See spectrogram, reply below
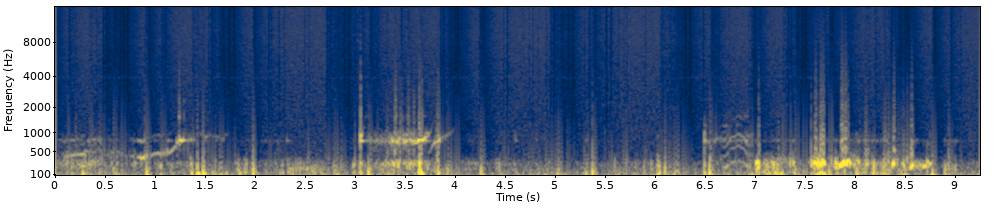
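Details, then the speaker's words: Bowel sounds (borborygmi) heard by stethoscope near the heart: loud low rumbling with gurgles and rising squeaky tones. "Bạn có thể nghe thấy âm thanh của dạ dày ngay cả khi ở gần tim."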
